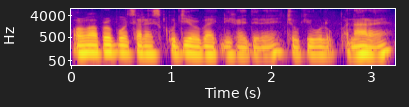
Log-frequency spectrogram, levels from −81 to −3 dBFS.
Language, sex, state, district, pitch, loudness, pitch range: Hindi, male, Arunachal Pradesh, Papum Pare, 105 Hz, -16 LUFS, 100-115 Hz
